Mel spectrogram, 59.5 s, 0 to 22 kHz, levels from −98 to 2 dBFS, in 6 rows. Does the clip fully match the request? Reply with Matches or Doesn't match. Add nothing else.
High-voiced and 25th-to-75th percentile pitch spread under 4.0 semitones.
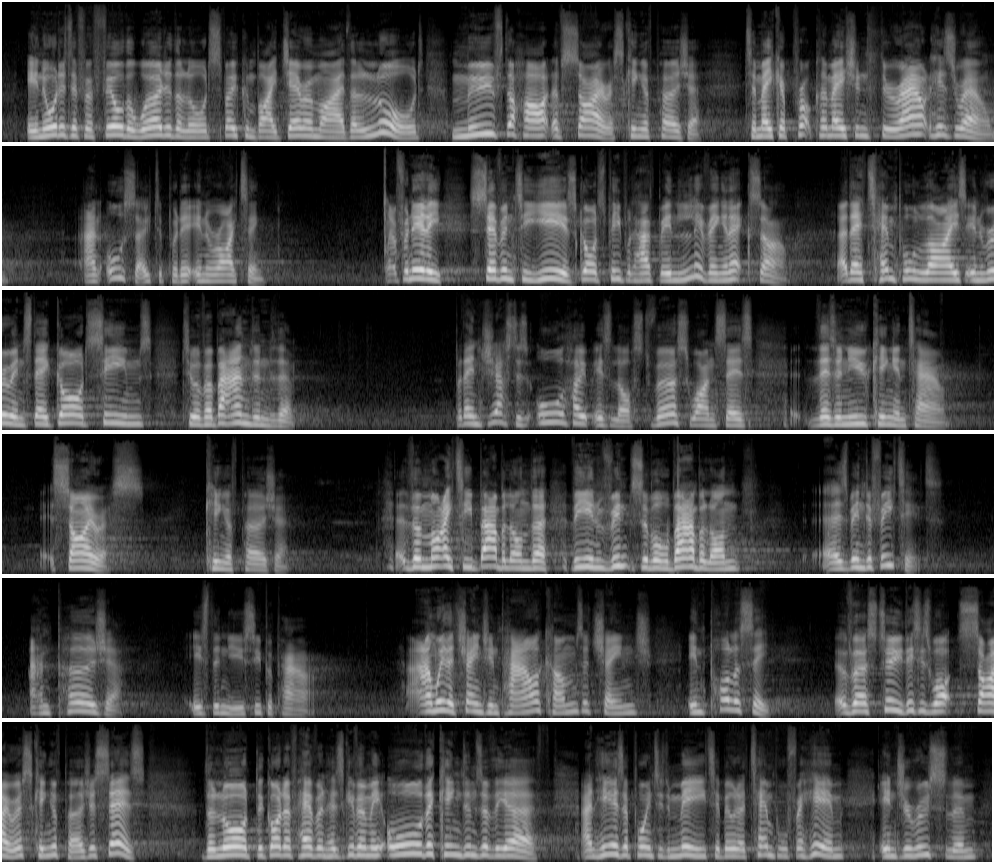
Matches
